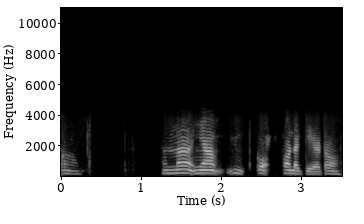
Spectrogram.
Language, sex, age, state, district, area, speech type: Malayalam, female, 18-30, Kerala, Wayanad, rural, conversation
